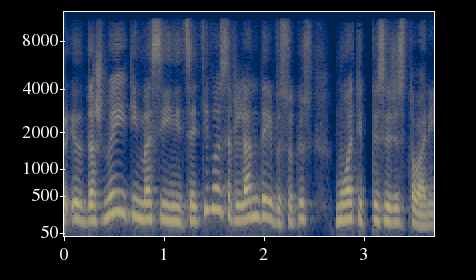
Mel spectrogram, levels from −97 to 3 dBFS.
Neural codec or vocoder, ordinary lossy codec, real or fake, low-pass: codec, 24 kHz, 0.9 kbps, WavTokenizer, large speech release; AAC, 48 kbps; fake; 10.8 kHz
